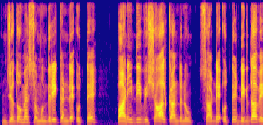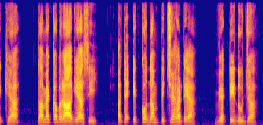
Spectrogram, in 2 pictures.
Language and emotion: Punjabi, fearful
